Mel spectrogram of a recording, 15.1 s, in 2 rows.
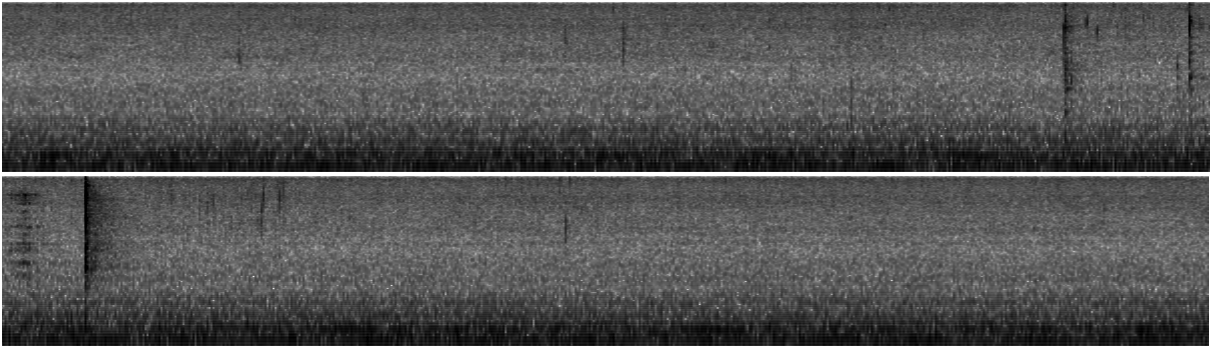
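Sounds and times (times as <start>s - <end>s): patties sizzling in oil: 0.0s - 15.0s
spatula clicking against pan: 6.6s - 6.8s, 7.4s - 8.4s.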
